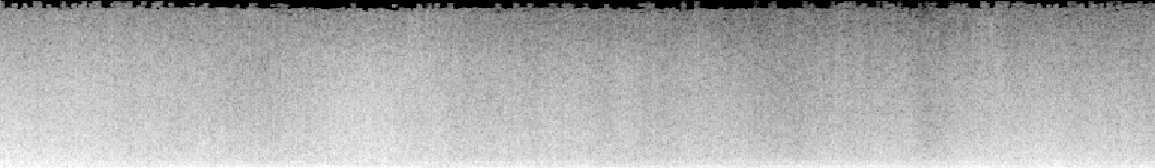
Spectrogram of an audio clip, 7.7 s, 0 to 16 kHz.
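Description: A waterfall in Uncharted 4 roars as a continuous, dense wash of falling water, loud and steady throughout with a low droning tone underneath.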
